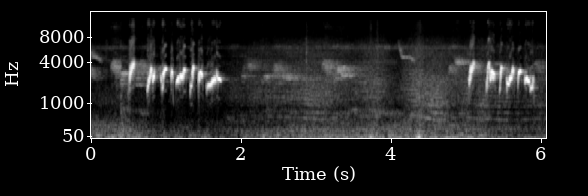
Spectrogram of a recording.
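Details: Red-whiskered bulbul in morning competition singing, used to train the voice of a wild-caught bird: two bright, fluttering phrases of about six quick whistled notes, separated by a quiet gap with faint background hiss.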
